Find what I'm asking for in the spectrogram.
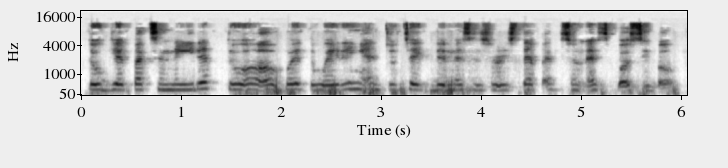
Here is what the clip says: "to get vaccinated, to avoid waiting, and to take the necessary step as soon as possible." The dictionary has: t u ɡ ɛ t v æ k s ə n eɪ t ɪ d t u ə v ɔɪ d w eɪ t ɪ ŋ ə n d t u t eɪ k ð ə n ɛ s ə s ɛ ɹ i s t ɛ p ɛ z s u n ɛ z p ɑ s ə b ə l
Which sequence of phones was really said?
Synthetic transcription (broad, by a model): t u ɡ ɛ t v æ k s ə n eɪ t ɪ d t u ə w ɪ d w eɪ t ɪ ŋ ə n t u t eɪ k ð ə n ɛ s ə s ɛ ɹ i s t ɛ p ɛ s s u n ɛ s p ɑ s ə b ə l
